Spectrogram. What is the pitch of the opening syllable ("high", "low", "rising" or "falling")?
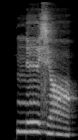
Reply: high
